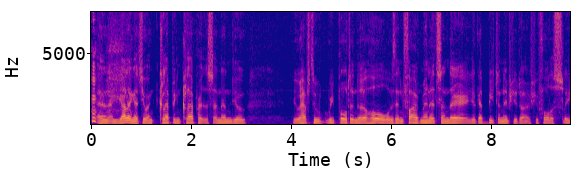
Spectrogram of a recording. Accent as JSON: {"language": "English", "town": "Rotterdam", "region": "South Holland", "country": "Netherlands", "tie": "born or raised there", "said": "I grew up in Rotterdam in Holland from a sort of comfortable family"}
